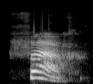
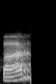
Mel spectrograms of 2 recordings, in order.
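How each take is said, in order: First: The syllable begins with an f sound. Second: The syllable begins with a p sound. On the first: The speaker calls it right. "mais phare. P adalah F" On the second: The speaker calls it wrong. "on dit pas par"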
